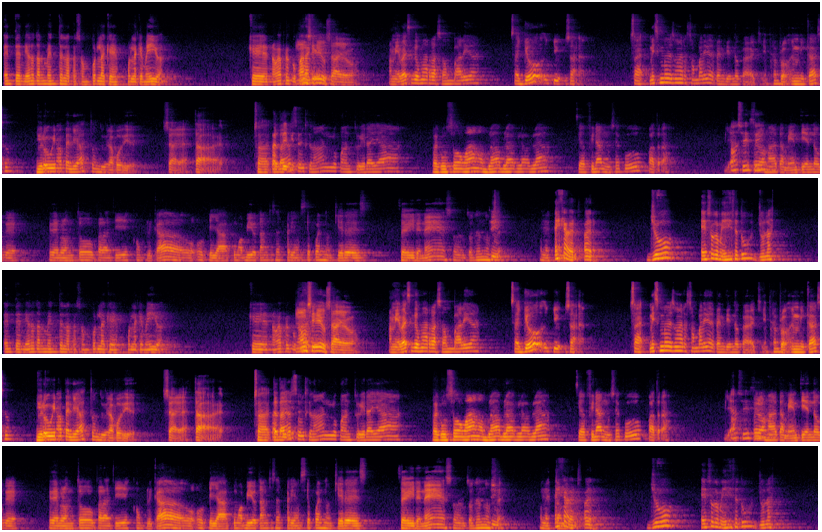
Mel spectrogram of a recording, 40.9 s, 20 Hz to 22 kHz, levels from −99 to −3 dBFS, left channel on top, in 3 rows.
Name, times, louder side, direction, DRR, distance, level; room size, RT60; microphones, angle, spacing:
voice 1, 0.0-2.7 4.1-5.3 18.1-18.5 25.8-26.5 35.4-35.6 36.5-37.2 38.0-38.5 38.9-40.1, left 3 dB, 50° left, 0.4 m, -30 dB
voice 2, 4.9-6.0 6.4-8.0 8.5-9.7 10.5-13.8 14.2-15.9 16.3-17.3 17.8-20.3 20.8-22.8 23.2-24.8 25.7-25.9 26.2-27.5 28.1-33.3 33.9-35.6 36.2-36.8, right 4 dB, 40° right, 0.3 m, -31 dB
14.0 x 6.1 x 6.6 m
head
